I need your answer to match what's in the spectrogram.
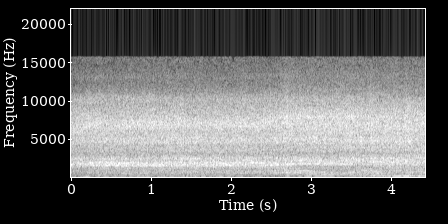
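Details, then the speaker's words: JXD 389 flying car quadcopter hovering in beginner mode: loud, high, hissing whine with a gritty edge from all rotors; noise amplified by motors lacking ball bearings; gear and motor noise from plain bushings. "So you can see it's quite noisy. This noise is amplified, sorry, but because the absence of ball bearings. Okay, it's a drawback."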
